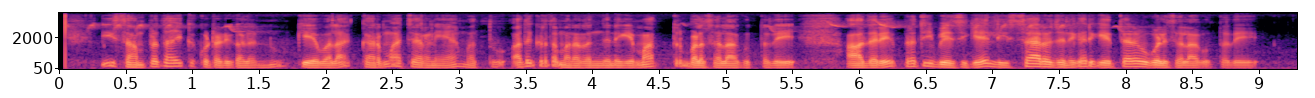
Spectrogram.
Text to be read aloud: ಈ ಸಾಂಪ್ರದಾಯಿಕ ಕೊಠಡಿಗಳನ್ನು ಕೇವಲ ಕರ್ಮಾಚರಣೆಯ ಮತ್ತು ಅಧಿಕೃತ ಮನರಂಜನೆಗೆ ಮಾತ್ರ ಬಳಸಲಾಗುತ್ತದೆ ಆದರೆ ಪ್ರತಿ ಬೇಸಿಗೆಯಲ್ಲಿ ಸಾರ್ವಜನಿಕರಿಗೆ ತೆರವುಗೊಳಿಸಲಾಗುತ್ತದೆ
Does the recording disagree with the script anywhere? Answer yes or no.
no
